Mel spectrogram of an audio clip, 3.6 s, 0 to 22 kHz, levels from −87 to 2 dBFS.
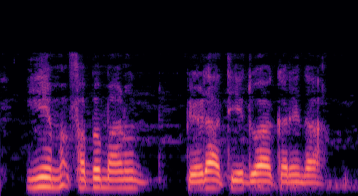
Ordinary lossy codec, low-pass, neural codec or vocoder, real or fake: AAC, 48 kbps; 7.2 kHz; none; real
